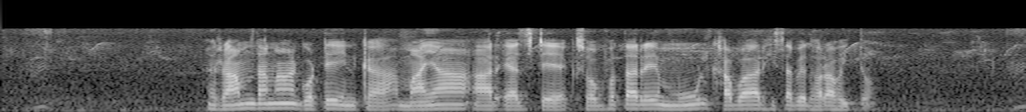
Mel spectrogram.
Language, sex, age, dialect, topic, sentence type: Bengali, male, 31-35, Western, agriculture, statement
